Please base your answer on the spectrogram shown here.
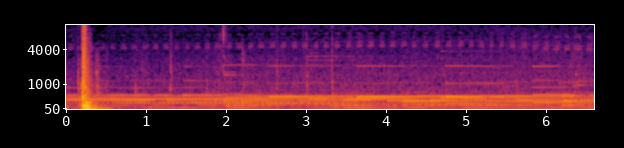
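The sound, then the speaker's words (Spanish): A man gets out of a car. A single heavy door thunk comes at the start, followed by a quiet, steady low hum with soft sustained musical tones. “Kinney sale del coche.”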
